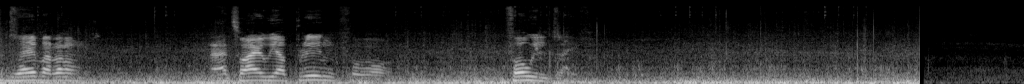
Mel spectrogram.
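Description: A vehicle engine rumbles loudly from inside as it drives over a bumpy dirt road.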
